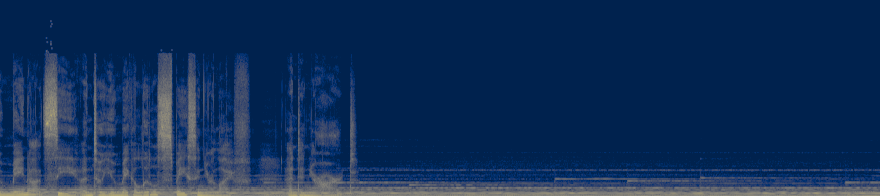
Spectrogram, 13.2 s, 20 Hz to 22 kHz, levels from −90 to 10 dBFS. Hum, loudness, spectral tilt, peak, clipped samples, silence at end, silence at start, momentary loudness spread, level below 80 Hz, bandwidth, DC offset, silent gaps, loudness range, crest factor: 60 Hz at -70 dBFS; -29 LUFS; -5.5 dB/octave; -8 dBFS; under 0.1%; 0 s; 0 s; 13 LU; -42 dBFS; 16 kHz; under 0.1%; none; 11 LU; 20 dB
